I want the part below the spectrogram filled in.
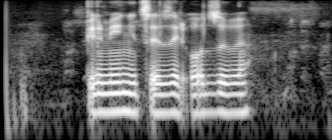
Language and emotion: Russian, neutral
